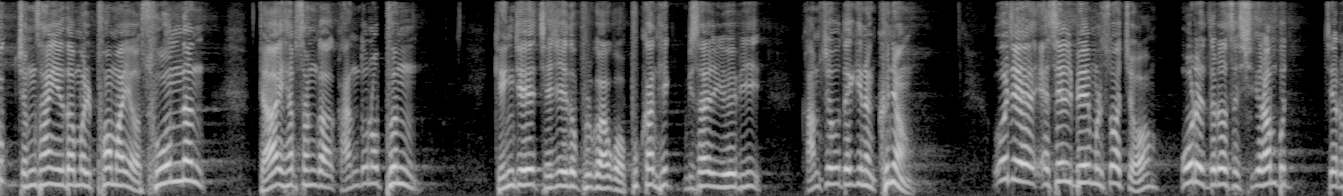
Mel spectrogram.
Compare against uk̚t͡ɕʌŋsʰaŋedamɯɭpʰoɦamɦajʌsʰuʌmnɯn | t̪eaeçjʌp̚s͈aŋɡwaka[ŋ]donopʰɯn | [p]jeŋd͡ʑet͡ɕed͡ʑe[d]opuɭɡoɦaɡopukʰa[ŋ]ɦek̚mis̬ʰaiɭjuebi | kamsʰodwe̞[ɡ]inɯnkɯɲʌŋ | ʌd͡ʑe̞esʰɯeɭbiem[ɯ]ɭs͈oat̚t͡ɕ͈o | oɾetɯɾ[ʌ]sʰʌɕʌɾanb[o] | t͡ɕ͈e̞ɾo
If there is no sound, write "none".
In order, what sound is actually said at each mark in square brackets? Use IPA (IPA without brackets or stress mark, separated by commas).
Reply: ŋ, k, d, n, ɡ, ɯ, ʌ, u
